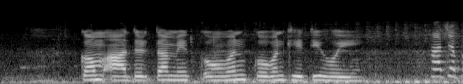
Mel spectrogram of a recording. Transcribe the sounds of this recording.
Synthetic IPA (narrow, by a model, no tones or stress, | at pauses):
kəmaːd̪əɾt̪ãmẽkoːʋənkoːʋənkʰeːt̪iɦoːiː | ɦãt͡ʃa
